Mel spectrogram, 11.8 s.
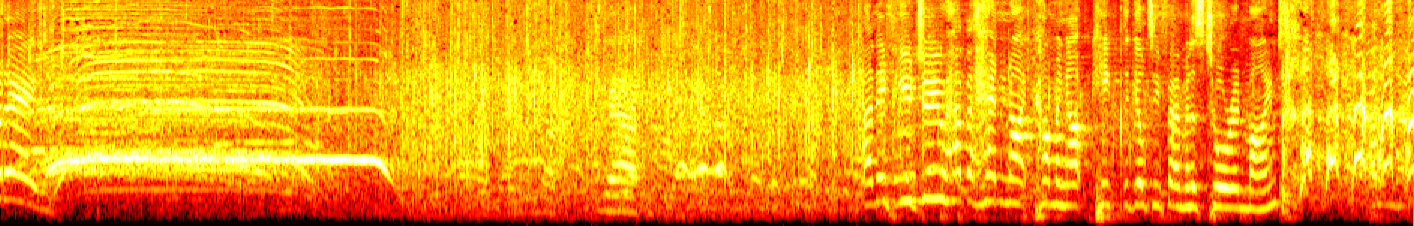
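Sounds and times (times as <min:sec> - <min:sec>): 
audience applause and cheering: 0:00.0 - 0:07.9
speech: 0:05.1 - 0:05.6, 0:07.3 - 0:11.7
laughter: 0:05.5 - 0:07.7, 0:10.7 - 0:11.7.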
